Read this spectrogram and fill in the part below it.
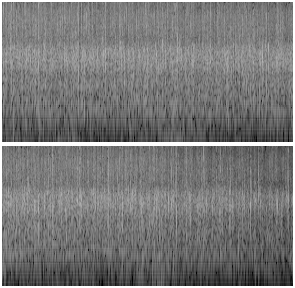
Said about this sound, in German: Aber großer Applaus für Musik und für unsere Techniker.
